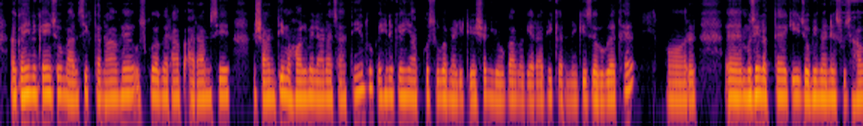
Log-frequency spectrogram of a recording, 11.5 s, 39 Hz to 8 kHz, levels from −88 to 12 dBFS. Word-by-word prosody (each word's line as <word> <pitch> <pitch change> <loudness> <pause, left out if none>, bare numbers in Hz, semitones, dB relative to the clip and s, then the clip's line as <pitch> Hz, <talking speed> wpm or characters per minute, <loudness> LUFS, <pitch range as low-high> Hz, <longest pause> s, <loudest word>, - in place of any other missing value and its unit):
अ, - - +3
कहीं 145 +2 +6
न 155 - +4
कहीं 150 0 +3
जो 150 - +1
मानसिक 130 +2 -2
तनाव 130 +1 -1
है 145 - +3
उसको 145 -1 -2
अगर 135 0 -2
आप 135 - -3
आराम 130 +1 0
से, 140 -1 +2 0.4
शांति 130 +2 +1
माहौल 130 -1 +2
में 135 - +2
लाना 130 0 +1
चाहती 130 +4 -5
हैं, 175 - +1
तो 200 +2 -4
कहीं 140 -6 -2
न - - +1
कहीं 140 0 +1
आपको 130 +1 -4
सुबह 135 0 0
मैडिटेशन, 125 +1 -3
योगा 125 +1 -2
वगैरह 120 +1 -4
भी 135 - -4
करने 120 0 -6
की 130 - -2
जरूरत 125 +3 +1
है 185 +6 0 0.5
और 120 0 0 0.5
अ, 135 0 +4
मुझे 135 +2 +6
लगता 140 0 +2
है 135 - +4
कि 140 +1 0
जो 130 -1 +3
भी 135 +1 +4
मैंने 130 0 +3
सुझाव 125 0 -3
130 Hz, 225 wpm, -23 LUFS, 125-140 Hz, 0.5 s, कहीं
